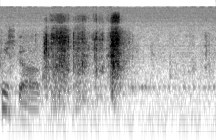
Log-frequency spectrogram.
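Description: Wrapping paper rustling and tearing in a few quick rips between about half a second and just over a second in.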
